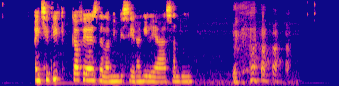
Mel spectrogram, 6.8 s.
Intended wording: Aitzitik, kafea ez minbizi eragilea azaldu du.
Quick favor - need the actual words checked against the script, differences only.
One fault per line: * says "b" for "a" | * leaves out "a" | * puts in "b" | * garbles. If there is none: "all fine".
* puts in "dela"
